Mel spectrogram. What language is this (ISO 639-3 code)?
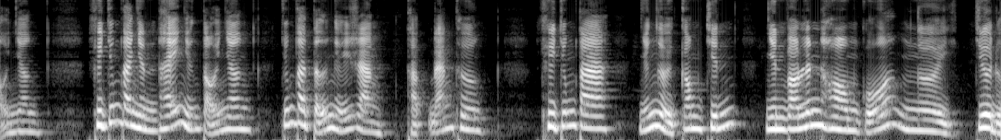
vie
